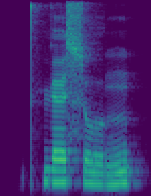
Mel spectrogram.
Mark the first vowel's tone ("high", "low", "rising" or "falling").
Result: rising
